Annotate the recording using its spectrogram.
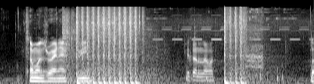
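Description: Rapid gunshots fire in a burst.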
